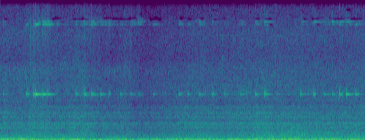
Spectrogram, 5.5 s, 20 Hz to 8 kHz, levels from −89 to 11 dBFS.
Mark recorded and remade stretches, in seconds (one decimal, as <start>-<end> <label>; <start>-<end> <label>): 0.0-1.0 recorded; 1.0-2.3 remade; 2.3-5.5 recorded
